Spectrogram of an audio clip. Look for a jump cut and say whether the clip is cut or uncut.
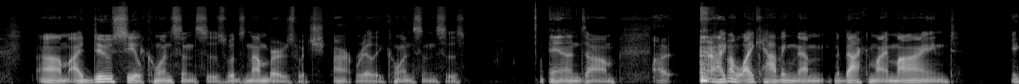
cut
